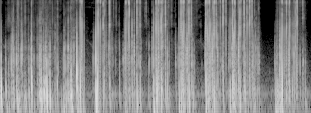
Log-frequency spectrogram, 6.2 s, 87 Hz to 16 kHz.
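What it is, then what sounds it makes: Silicone phone case tapped and scratched with nails. Long nails rapidly tap and scratch a pink 3D silicone Kirby phone case with raised buttons on a tripod-mounted smartphone, hitting the case and its raised keys. Dense bursts of crisp, crackling clicks and scratches come in clusters separated by short silences.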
